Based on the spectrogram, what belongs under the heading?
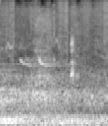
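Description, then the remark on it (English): Seagulls calling faintly, a few brief cries rising over a steady, dense outdoor rumble that fills the background throughout, on a bright, sunny morning under a clear blue sky. “Quite a lot of seagulls misdirected. Seagulls today.”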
